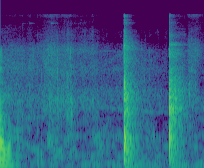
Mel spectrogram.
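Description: Chopped straw being handled in a plastic crate: a soft rustle with two sharp knocks about a second and a quarter and a second and three quarters in, as handfuls are put in and pressed down.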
